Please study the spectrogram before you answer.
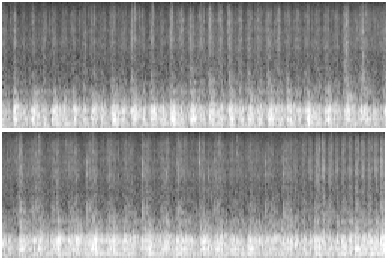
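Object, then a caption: Soap bar. Long fingernails scratch a solid white bar of soap lying on a paper poster while one hand holds it steady. A continuous, rapid, raspy scraping runs throughout at a fairly even level, with a loose rhythm of strokes and a dull mid-range body.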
